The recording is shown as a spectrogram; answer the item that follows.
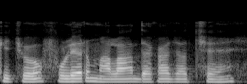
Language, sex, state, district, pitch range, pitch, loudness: Bengali, male, Tripura, West Tripura, 125-135 Hz, 130 Hz, -18 LUFS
